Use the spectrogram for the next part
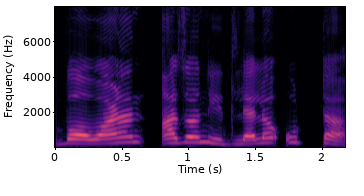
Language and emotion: Goan Konkani, neutral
